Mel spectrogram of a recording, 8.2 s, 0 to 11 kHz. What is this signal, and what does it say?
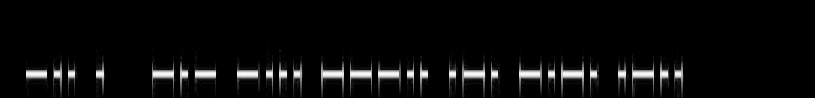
Morse code, heard as a keyed tone, about 17 wpm, 700 Hz. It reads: DE KB8RCL
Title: USA Callsign DE Callsign 17wpm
